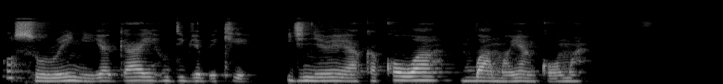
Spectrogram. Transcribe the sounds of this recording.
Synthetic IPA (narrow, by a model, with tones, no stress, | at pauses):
ɔ˦so˨ɾo˨e˦ɲi˨ja˦ɡa˦ɪ˦ɦʊ˦di˦bja˨be˨kʰe˦˨ | i˦d͡ʒi˨ɲe˨ɾe˨˦ja˦˨ka˨kʰɔ˦wa˦ŋ͡m̩˨ɡ͡ba˦a˨ma˨ja˦ŋ̩˨kɔ˦ma˦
